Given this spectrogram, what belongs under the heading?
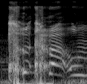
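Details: A first-grade child with flu and cough gives a single short, harsh cough that breaks into her singing of a sholawat.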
